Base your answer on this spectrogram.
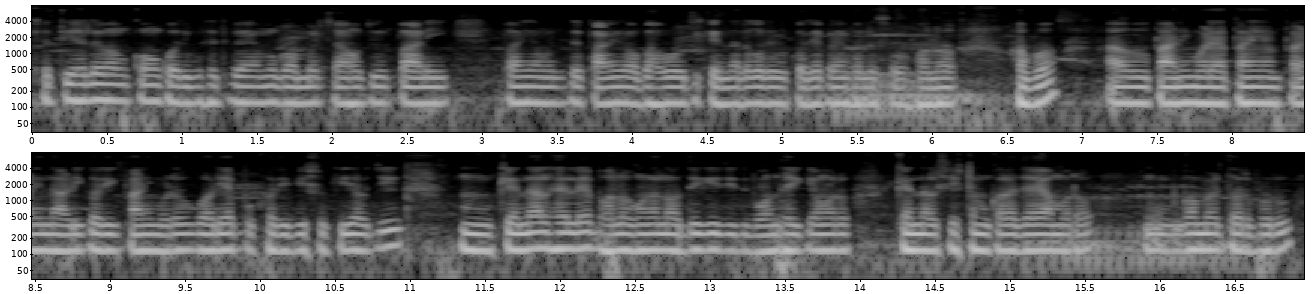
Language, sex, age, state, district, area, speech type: Odia, male, 60+, Odisha, Kendujhar, urban, spontaneous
